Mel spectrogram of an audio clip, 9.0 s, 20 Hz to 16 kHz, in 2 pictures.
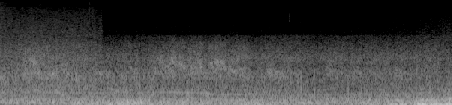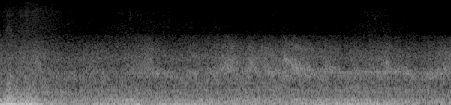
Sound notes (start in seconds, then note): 1.1 snow blowing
